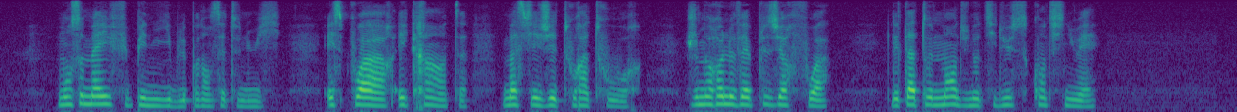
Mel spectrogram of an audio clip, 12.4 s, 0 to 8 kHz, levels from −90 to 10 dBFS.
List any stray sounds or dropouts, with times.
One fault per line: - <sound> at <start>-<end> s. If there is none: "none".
none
